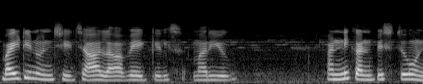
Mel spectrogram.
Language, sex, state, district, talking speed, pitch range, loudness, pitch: Telugu, female, Telangana, Mahabubabad, 115 wpm, 200-235 Hz, -19 LUFS, 215 Hz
